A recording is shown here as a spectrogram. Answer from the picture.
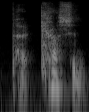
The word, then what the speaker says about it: percussion: So, for example, the word percussion, it's percussion. That middle syllable is emphasized rather than percussion or percussion.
